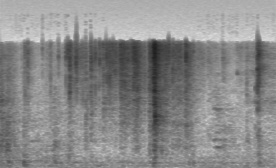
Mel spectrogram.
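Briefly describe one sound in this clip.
A plastic wrapper crackles as it is torn open.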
